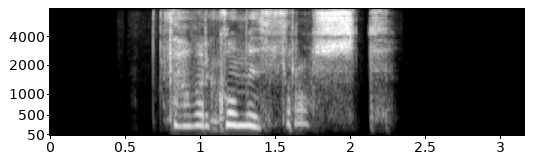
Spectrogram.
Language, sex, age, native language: Icelandic, female, 18-19, Icelandic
